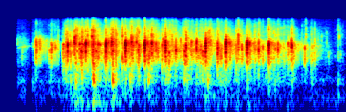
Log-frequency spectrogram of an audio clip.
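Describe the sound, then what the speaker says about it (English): Applause after a presentation at a carbon dioxide removal conference session, a small group of hands clapping briskly and fairly close for about four seconds, starting thin, filling out, then tapering away to a last stray clap. "I hope you heard the applause"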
